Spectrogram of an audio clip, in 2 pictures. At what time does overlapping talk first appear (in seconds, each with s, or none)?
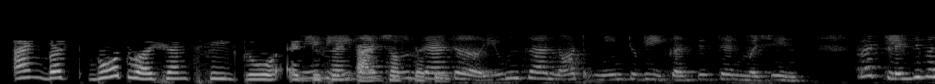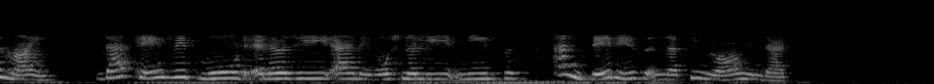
2.9 s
